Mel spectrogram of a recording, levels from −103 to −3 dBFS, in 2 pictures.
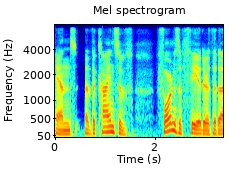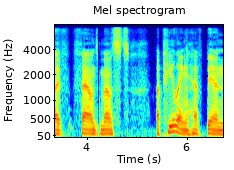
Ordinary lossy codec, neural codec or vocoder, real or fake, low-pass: AAC, 48 kbps; none; real; 7.2 kHz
